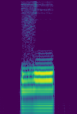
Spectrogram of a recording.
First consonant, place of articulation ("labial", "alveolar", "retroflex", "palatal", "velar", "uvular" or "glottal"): labial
